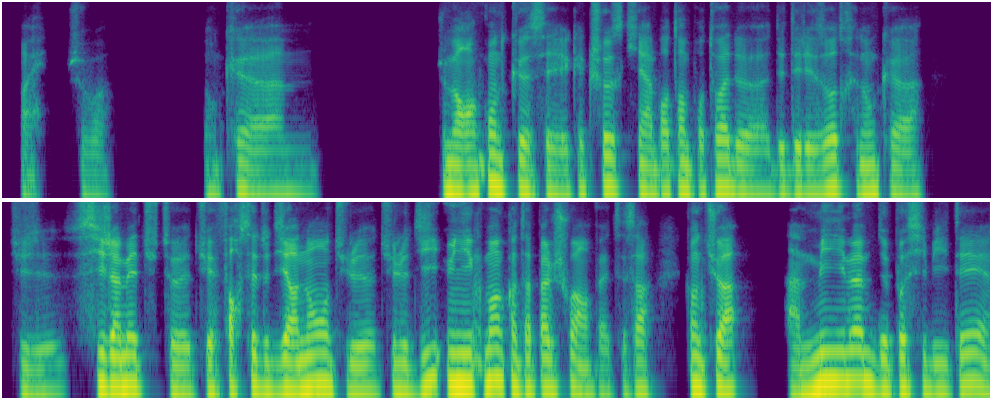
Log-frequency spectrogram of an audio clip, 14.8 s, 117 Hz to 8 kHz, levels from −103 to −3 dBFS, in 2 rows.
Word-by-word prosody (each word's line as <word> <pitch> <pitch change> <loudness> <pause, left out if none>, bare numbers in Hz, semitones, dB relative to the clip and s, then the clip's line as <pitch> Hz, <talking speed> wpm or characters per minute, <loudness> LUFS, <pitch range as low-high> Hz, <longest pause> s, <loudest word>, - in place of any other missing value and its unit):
Ouais, - - -14 0.2
je - - -17
vois. 100 -2 -16 0.7
Donc, 110 +2 -13
hem, 110 -2 -7 0.9
je - - -9
me 120 - +5
rends 120 0 +2
compte 140 +1 +2
que 135 -1 -1
c'est 110 -1 -5
quelque 120 +2 -9
chose 140 -2 -1
qui 135 -1 -11
est - - +1
important 120 +2 -2
pour 120 +1 -8
toi 135 +1 0
de 115 -4 -4
d'aider 115 +1 -4
les 115 +1 -3
autres 135 -1 -1
et - - -4
donc 120 +1 -2
heu, 110 -2 -5 0.6
tu 120 - -7
z 115 +2 -7
si 150 +4 0
jamais 145 0 +5
tu 150 +4 -14
te 115 -1 -2
tu 115 +3 -7
es 125 - +1
forcée 135 +5 -1
de 130 - -1
dire: 125 +1 +4
«Non», 145 +2 +5
tu 125 - -10
le 120 0 -1
tu 115 +2 -9
le 120 - +1
dis 150 +9 -1
uniquement 155 +1 +6
quand 150 -3 0
tu 135 - -3
as - - +2
pas 140 +1 +1
le - - +1
choix 130 - -2
en 115 -1 -3
fait, 115 -2 -11
c'est 115 - -12
ça? 125 0 -3 0.2
Quand 145 - +3
tu 130 - +1
as 130 0 +1 0.3
un 115 - -4
minimum 160 +5 +5
de 135 - +1
possibilités, 135 +2 -2
heu, - - -5
125 Hz, 245 wpm, -20 LUFS, 115-140 Hz, 0.9 s, uniquement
